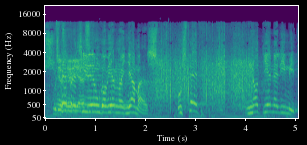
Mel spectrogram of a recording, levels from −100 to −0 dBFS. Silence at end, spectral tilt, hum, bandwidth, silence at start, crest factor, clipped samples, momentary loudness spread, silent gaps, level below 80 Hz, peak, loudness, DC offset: 0 s; -1 dB/octave; none; 12.5 kHz; 0 s; 16 dB; under 0.1%; 7 LU; none; -56 dBFS; -8 dBFS; -23 LUFS; under 0.1%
